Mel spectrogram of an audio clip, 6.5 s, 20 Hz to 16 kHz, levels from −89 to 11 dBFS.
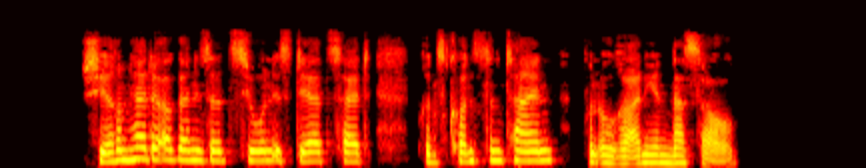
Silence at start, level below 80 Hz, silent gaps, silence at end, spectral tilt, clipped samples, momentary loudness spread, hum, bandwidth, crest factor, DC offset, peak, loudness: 0.6 s; -60 dBFS; 3.07-3.13 s, 4.28-4.36 s; 1 s; -5.5 dB/octave; under 0.1%; 8 LU; none; 8 kHz; 16 dB; under 0.1%; -2 dBFS; -18 LUFS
